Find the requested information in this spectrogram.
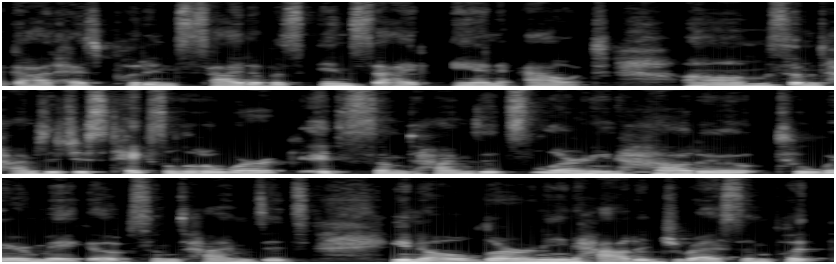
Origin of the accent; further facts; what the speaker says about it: South Dakota, United States; moved away as an adult; also born or lived in Minnesota; I grew up in South Dakota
